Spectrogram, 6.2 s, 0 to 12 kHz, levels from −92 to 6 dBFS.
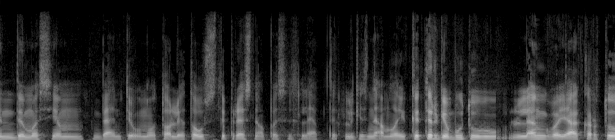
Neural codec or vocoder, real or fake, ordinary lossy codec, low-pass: none; real; AAC, 64 kbps; 10.8 kHz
